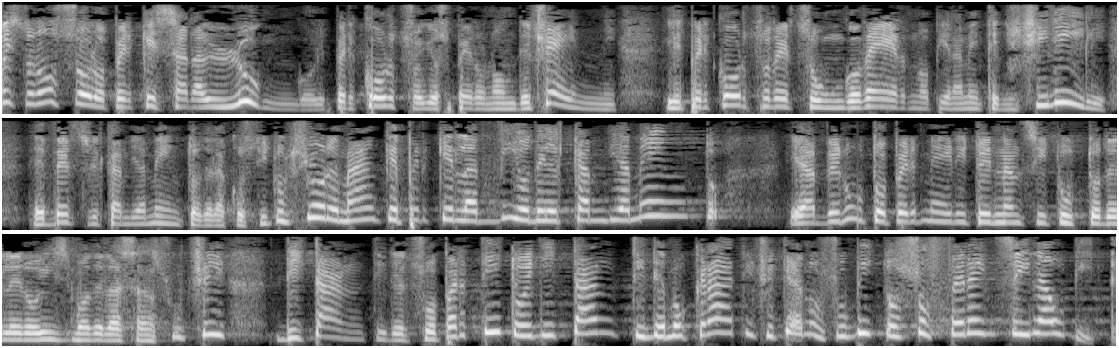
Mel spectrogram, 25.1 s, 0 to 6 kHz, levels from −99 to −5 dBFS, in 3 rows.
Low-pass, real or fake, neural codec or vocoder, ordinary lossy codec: 5.4 kHz; real; none; none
